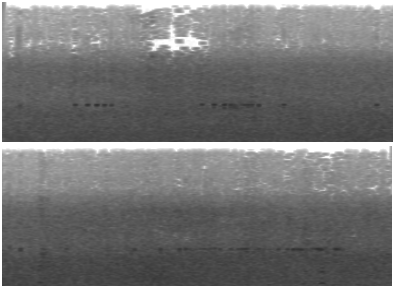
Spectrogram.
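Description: Steady wash of shallow surf with wind, an even rushing hiss without breaks.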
